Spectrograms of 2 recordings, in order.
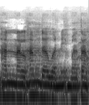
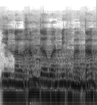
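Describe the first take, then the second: First: The first word begins with an 'a' vowel. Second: The first word begins with an 'i' vowel. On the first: "boleh dibaca anna" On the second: "boleh dibaca inna"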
